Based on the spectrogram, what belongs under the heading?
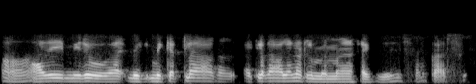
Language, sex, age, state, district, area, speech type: Telugu, male, 60+, Andhra Pradesh, Chittoor, rural, conversation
